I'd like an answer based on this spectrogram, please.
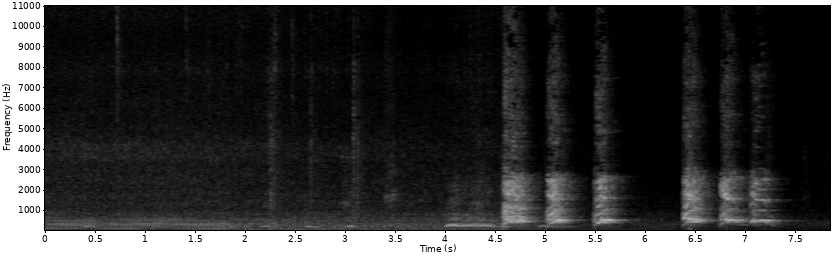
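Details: A dog barks repeatedly for attention during play with three Malinois; after four seconds of low background rumble, six loud, clipped barks come in two groups of three, roughly half a second apart.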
